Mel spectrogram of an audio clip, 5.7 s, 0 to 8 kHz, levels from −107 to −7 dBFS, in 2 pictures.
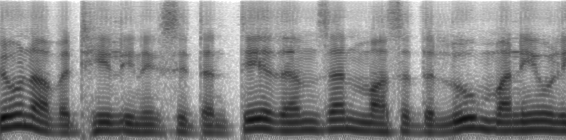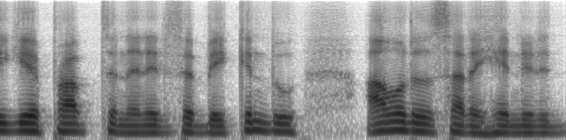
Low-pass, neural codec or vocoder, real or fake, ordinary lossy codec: none; codec, 16 kHz, 0.2 kbps, FocalCodec; fake; none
